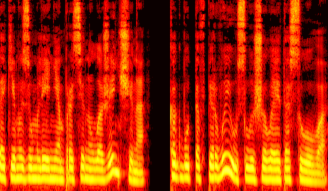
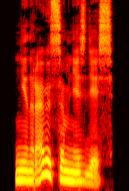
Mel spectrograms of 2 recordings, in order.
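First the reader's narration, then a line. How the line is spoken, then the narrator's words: Muttering under breath. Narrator (Russian): пробормотал себе под нос Шейн, никому в сущности не обращаясь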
